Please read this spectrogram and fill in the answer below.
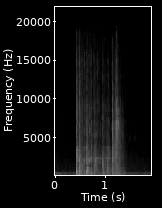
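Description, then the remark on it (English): A wooden die and a red die clatter and tumble across a hard surface for about a second, a rapid burst of bright knocks that settles quickly into quiet. “So the wooden dice is going to be for the blights. The red dice is going to be for the uh, druid.”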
